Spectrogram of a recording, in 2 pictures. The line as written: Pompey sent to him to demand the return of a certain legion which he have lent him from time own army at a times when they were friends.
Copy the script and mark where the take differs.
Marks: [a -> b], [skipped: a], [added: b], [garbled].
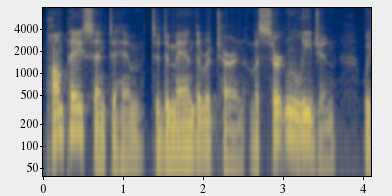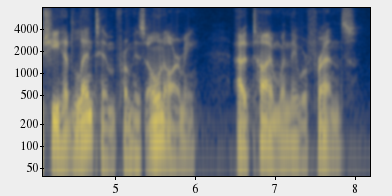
Pompey sent to him to demand the return of a certain legion which he [have -> had] lent him from [time -> his] own army at a [times -> time] when they were friends.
